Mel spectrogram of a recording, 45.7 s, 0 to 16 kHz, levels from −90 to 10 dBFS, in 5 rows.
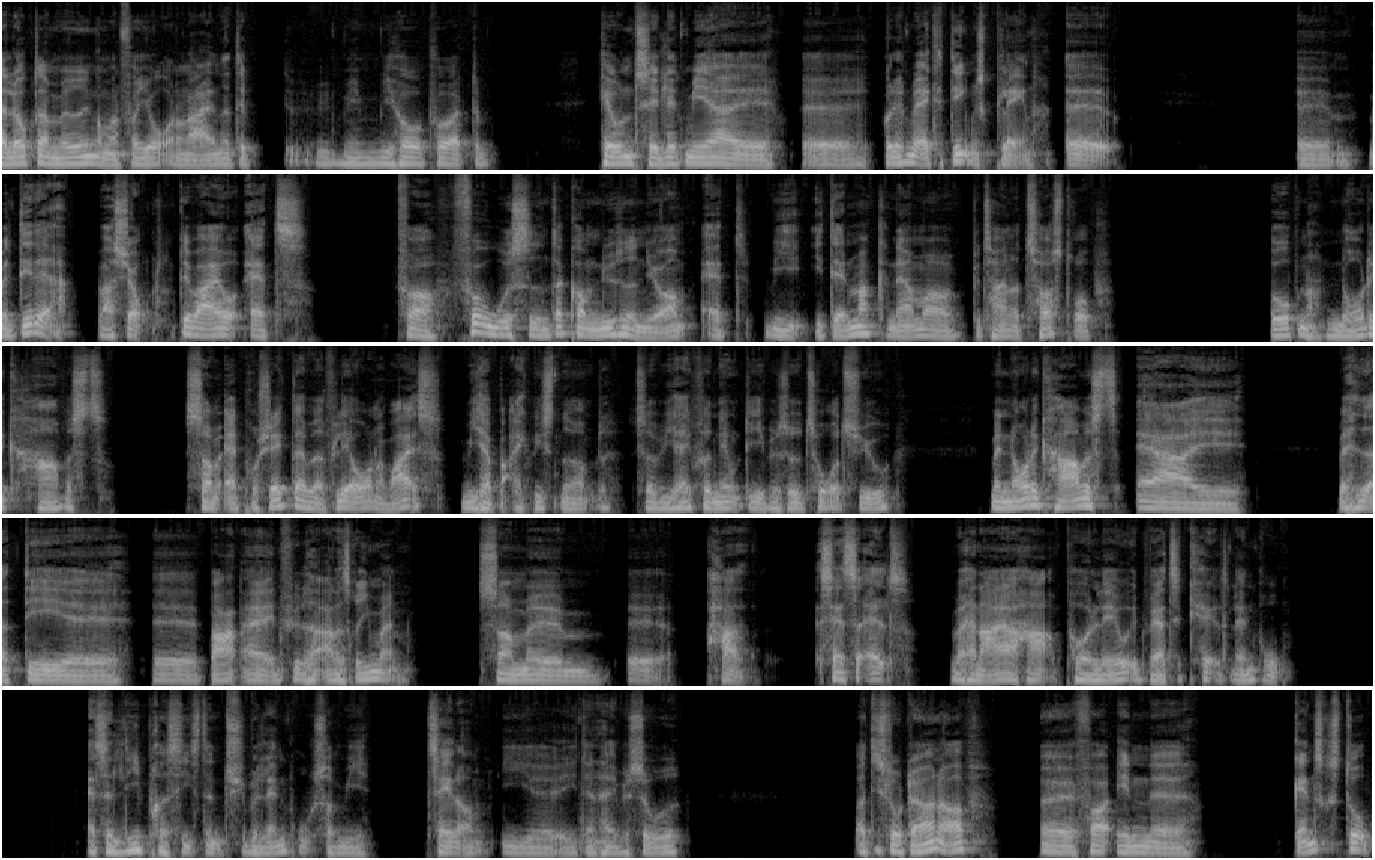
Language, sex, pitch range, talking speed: Danish, male, 85-105 Hz, 180 wpm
